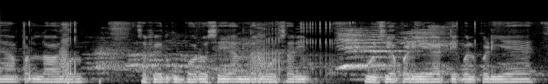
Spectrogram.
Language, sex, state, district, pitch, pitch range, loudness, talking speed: Hindi, male, Uttar Pradesh, Shamli, 125 Hz, 120-125 Hz, -15 LUFS, 175 wpm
